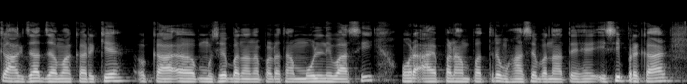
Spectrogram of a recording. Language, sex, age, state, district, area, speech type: Hindi, male, 30-45, Madhya Pradesh, Bhopal, urban, spontaneous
